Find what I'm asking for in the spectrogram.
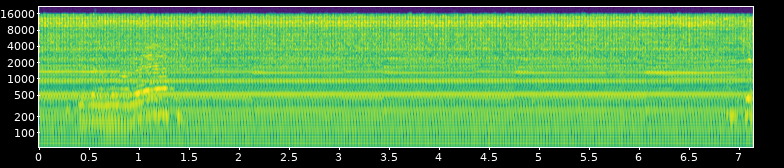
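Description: A milking machine runs on a cow on a farm, a steady mechanical hum with a constant drone that persists throughout, while a person speaks briefly near the start.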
